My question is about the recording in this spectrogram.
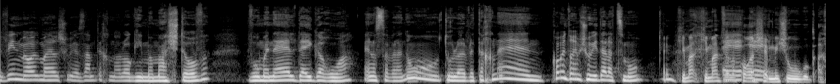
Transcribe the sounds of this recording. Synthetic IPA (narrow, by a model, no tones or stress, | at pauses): evinmeo̞dmaheʁʃeujazamt̪e̞χno̞lo̞ɡimamaʃto̞v | veume̞nae̞ld̪ejɡaʁuaʔenlosavlanut̪huloevle̞taχnenkolmindvaʁimʃ̬euid̪alat͡smo̞kenkimakimat̪zelokoʁeʃemiʃu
